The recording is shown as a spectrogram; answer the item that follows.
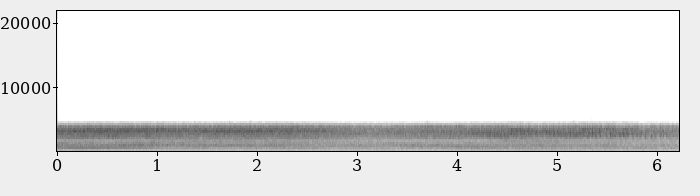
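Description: Angle grinder running free with a steady whine, then switched off about two and a half seconds in and winding down, its pitch falling slowly over the next few seconds, over a steady background hiss.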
